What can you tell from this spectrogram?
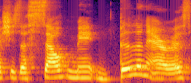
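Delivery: ordinary talk, nothing marked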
